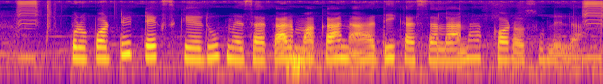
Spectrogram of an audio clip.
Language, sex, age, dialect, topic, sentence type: Bhojpuri, female, 18-24, Southern / Standard, banking, statement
